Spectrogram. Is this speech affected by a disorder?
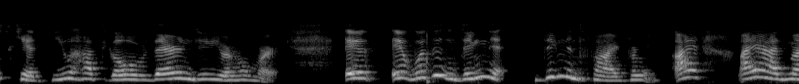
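Yes: cerebral palsy.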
